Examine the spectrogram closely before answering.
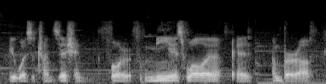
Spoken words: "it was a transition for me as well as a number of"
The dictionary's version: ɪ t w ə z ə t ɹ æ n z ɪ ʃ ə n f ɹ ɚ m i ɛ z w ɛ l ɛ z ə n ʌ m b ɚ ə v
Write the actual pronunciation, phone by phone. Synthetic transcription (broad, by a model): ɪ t w ə z ə t ɹ æ n z ɪ ʃ ə n f ɹ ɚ m i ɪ z w ɛ l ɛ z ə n ʌ m b ɚ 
